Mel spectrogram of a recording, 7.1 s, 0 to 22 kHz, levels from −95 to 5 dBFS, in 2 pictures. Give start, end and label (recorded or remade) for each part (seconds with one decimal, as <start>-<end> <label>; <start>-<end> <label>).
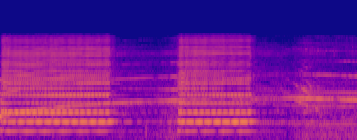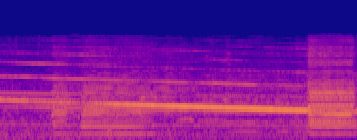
0.0-7.1 recorded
